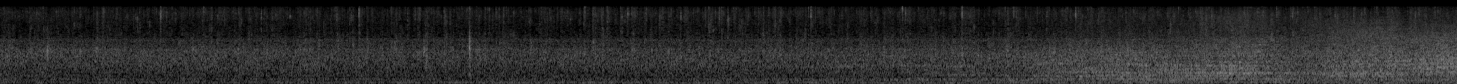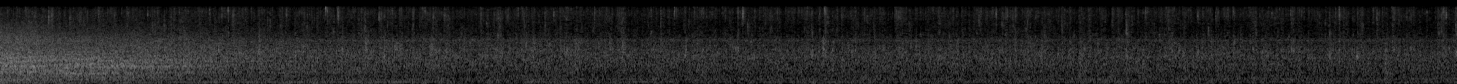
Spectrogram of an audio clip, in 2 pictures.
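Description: Steady rain falling on pavement, a continuous hiss with scattered drop ticks. About halfway through, a car passes on the wet road: its tyre hiss swells over several seconds and then fades away.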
